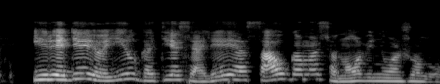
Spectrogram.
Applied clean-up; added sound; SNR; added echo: none; none; none; none.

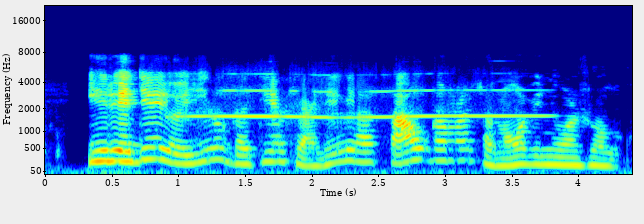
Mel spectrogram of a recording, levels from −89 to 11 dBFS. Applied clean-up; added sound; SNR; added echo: neural diffusion model UNIVERSE++.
